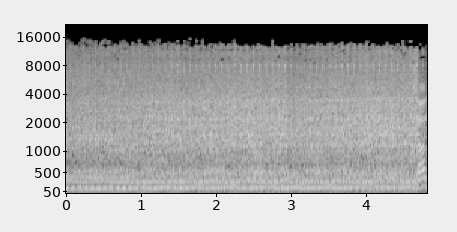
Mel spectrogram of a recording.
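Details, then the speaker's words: $500 Honda Del Sol, interference engine, first start after reassembly, hasn't run in a while: steady, even idle, smooth low hum, no knocks or ticks; normal idle. "fired right up no knocks or nothing running smooth hell yeah"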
